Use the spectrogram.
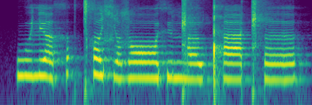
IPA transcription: wulʲɐx | ǀʰʌɕɔ zɔːxʲu ŋ͡ǁɐːu̯ǃʰaːǁʰəː

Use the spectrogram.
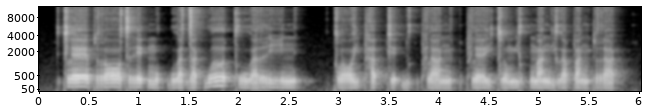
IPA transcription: klɛː˥˩prɔː˥˩tre˥˩ʔ mo˨˩k̚wu˧a̯da˦˥k̚ wɤː˥˩t̚kwu˩˦a̯ri˧n | klɔː˦˥jpʰa˥˩t̚ ke˨˩ʔbɯ˥˩k̚pʰla˧ŋ | pʰlɛː˧jklo˦˥mju˦˥k̚ ma˥˩ŋjɯ˦˥a̯ pa˨˩ŋpra˨˩k̚

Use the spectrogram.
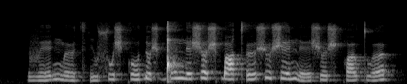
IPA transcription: veː˩˧ ŋ͡møː˩ t͡sʼi˩˧sʷæ˧ʃko˧˥ ɗɵ˧ʃɡ͡ǃø˥ ne˧˥ʃœ˧˥ʃɓɑ˧˥ tʼøː˧˥ʃʉ˧˥ʃ e˧˥ neː˩˧ʃø˧ʃ qʷe˧˥tʷœ˧˥

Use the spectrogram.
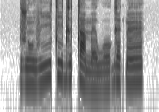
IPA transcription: zũ˨viː˦ti˧dɨ˦ ta˨mɛ˨ wo˨˦ɡɛ˧k͡pɛ̃˦

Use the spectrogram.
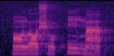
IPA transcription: ɔ̃˨lɔ˨ʃo˨ kĩ˧mã˨

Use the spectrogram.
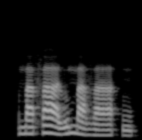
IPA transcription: ma˧faː˦˨lu˦ma˨ vaː˨hũ˨

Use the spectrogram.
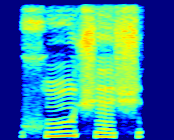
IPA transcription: xũʃɛʃ

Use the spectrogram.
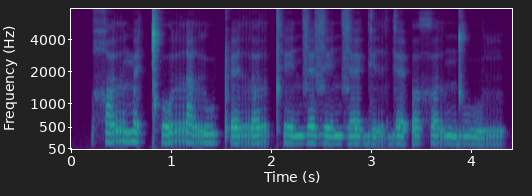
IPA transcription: χʌrmɛ ǀʰor aru pʼɛrʌrtʰe nzɛzenzɛ ɡerɡɛʔʌxʌr ndur

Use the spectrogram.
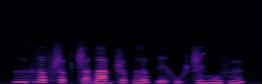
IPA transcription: ɣʉxzɐfʂɐθ ʈ͡ʂa̰daɡʈ͡ʂɵθ lɵk ḛxṵxʈ͡ʂi βufʉ

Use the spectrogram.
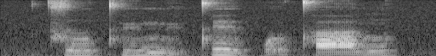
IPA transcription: t͡sɹ̩˧˥t̪ʰy˧˥my̰˨˩t̪ʰe˥˩ɪ̯ pɤ̰˨˩t̪ʰa˧˥n

